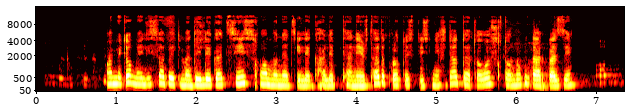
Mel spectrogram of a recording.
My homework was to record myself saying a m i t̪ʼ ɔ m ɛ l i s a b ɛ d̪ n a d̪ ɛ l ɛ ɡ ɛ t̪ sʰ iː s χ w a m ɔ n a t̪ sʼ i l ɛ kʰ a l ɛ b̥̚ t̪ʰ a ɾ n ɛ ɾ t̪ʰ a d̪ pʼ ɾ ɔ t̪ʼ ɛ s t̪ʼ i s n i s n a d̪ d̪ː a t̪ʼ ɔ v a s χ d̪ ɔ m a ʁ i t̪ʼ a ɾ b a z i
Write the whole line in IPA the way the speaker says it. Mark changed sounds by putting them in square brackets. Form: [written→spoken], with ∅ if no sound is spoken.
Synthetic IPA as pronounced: a m i t̪ʼ ɔ m ɛ l i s a b ɛ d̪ [n→m] a d̪ ɛ l ɛ ɡ [ɛ→a] t̪ sʰ iː s χ w a m ɔ n a t̪ sʼ i l ɛ kʰ a l ɛ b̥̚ t̪ʰ a [ɾ→∅] n ɛ ɾ t̪ʰ a d̪ pʼ ɾ ɔ t̪ʼ ɛ s t̪ʼ i s n i [s→ʃ] n a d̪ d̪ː a t̪ʼ ɔ v a s χ d̪ ɔ m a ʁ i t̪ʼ a ɾ b a z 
